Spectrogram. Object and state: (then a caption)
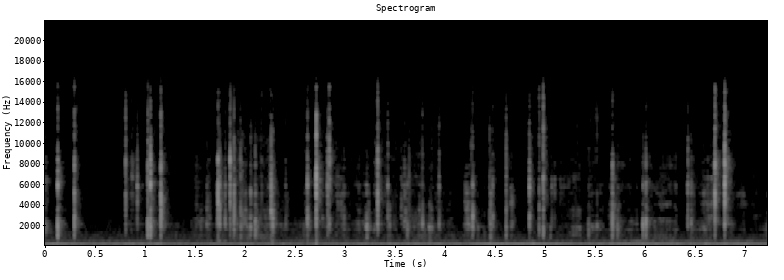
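Plastic supplement bottle tapped and scratched with nails. Long nails scratch and tap the gold-colored screw cap and paper label of a small, hollow green plastic supplement bottle. Quiet, crisp scratching is broken up by many sharp, bright taps that stop almost at once, over a faint low hum.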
